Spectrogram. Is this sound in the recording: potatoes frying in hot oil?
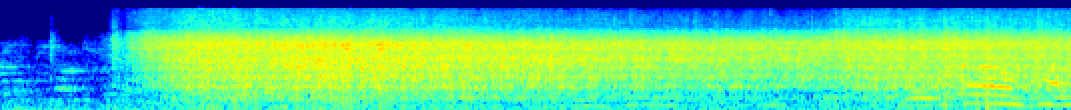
yes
